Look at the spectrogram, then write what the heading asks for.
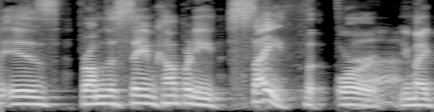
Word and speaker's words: Scythe: my number 18 is from the same company scythe or you might call it scythe it's up to you what's the right way to pronounce it do you go with the dictionary or us so sight this is also from stone mired games and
